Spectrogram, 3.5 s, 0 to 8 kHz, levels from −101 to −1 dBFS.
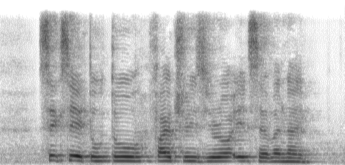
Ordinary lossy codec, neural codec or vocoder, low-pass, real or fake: none; codec, 16 kHz, 4 kbps, X-Codec, WavLM features, trained on Multilingual LibriSpeech; 7.2 kHz; fake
